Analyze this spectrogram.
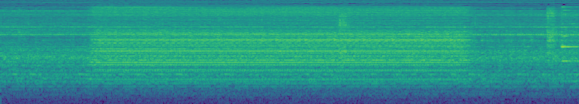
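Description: A model locomotive horn blows a long, loud blast.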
